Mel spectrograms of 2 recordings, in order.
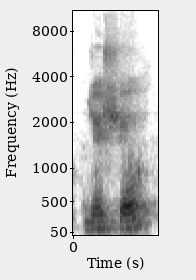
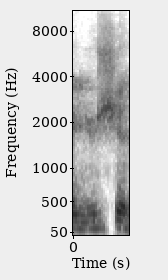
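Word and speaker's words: Jussieu: Classification of system of جوشو. اور اس کے تلفظ میں گڑبڑ ہے. یہ یوشے تلفظ ہونا چاہیے اس کا پراپر.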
